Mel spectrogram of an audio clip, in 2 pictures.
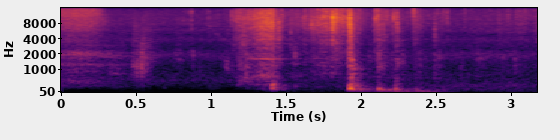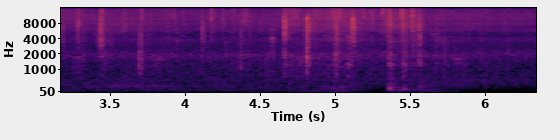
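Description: Scattered handling knocks and clicks, the loudest a knock about two seconds in, as the aluminium motorcycle rear hub is put down and turned over by hand on a workbench.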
